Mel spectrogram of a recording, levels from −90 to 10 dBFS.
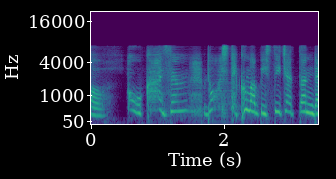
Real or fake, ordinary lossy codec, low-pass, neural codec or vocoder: fake; none; 7.2 kHz; codec, 16 kHz, about 1 kbps, DyCAST, with the encoder's durations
